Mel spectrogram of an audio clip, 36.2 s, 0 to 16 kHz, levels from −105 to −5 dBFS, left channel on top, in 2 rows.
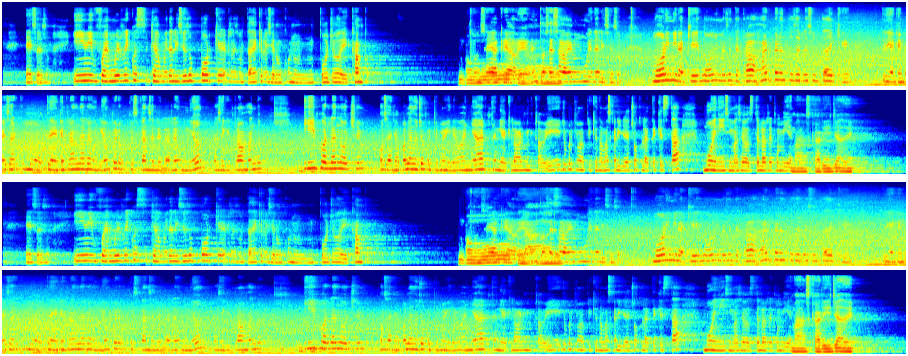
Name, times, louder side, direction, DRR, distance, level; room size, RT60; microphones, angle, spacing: voice 1, 0.5-1.0 1.4-7.3 9.3-17.2 17.6-23.8 24.1-34.1, left 4 dB, 80° left, 15 dB, 0.7 m, -28 dB
voice 2, 9.1-11.2 24.0-24.6 33.8-35.1, right 2 dB, 40° right, 11 dB, 0.6 m, -27 dB
sound 1, 11.7-27.6, equal, 10° left, 1.6 m, -36 dB
26.0 x 22.5 x 5.6 m, 2.6 s
head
